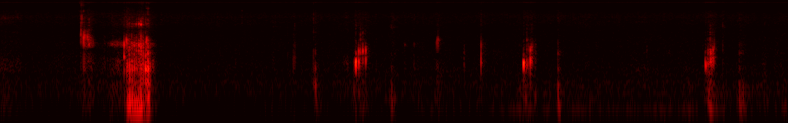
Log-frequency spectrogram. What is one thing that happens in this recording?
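A young woman sips and slurps a drink close to a microphone.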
